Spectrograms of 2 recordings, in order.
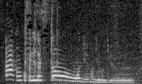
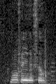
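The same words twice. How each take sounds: First: High thin wail sliding down; hammed-up helpless moan; mock despair. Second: Said in the usual way. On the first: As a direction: whine it theatrically, then sink into lament. Mock despair over keyboard accents.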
